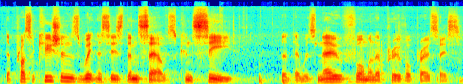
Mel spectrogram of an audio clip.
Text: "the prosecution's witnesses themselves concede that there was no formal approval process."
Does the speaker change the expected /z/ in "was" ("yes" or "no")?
no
